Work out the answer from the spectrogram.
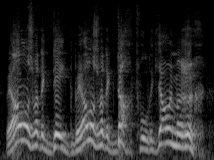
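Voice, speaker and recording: A very high, excitable young male voice in a radio drama. He is a resentful, rebellious son, sarcastic and defiant, with pitch that swings widely. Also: fast talker, slightly rough, exaggerated voice. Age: young adult. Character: rebellious, resentful student son in his early twenties. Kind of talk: Dutch radio play acting.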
